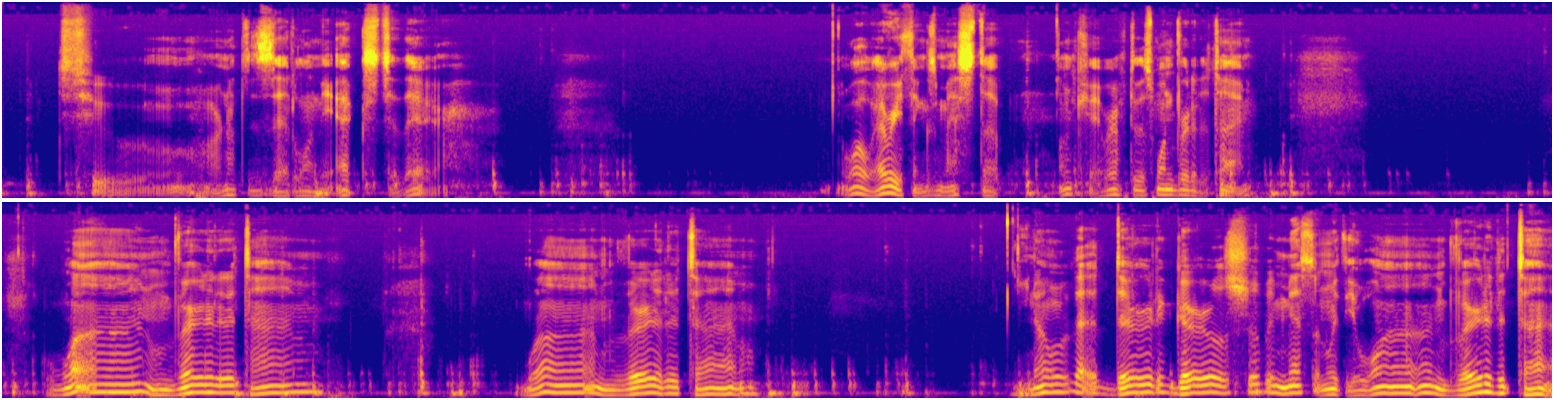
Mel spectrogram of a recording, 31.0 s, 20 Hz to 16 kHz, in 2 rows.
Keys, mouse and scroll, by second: 5.9 middle click, 6.5-8.1 middle drag, 10.4-12.7 shift+middle drag, 11.8-13.5 shift+right drag, 12.2 shift+g, 16.0-17.6 middle drag, 16.9 a, 17.1 c, 17.9 g, 20.1 a, 20.3-22.0 middle drag, 22.9 right click, 22.9 g, 25.3-27.0 right drag, 25.7 g, 28.3-30.5 middle drag.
